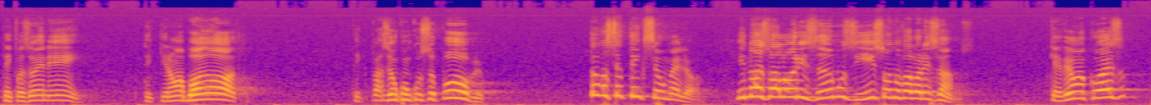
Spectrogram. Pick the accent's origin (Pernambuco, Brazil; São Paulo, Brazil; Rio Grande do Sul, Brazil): Pernambuco, Brazil; E aí eu, como pernambucano, sou tão chato nisso que eu digo assim, há do que se gabar nisso, Pernambuco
